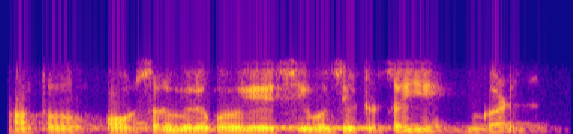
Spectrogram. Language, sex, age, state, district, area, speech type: Hindi, male, 60+, Rajasthan, Karauli, rural, conversation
